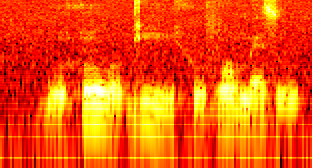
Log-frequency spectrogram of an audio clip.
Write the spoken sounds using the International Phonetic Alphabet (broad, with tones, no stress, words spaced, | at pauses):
bũ˨hũ˦ wo˨ɡiː˦˨ hu˨vɔ̃˧mɛ˨zu˨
